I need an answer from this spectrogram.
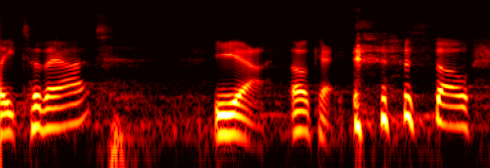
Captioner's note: laughter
